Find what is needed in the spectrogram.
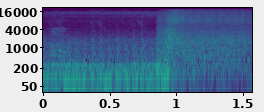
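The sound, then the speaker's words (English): A low, steady engine rumble gives way to a sudden loud blast of rockets firing from a helicopter swooping in low over the ground on a sortie, recorded on GoPro footage, followed by a sustained roaring hiss that fills the rest of the moment. “GoPro footage from the sortie shows the rockets firing as the copter swoops in low over the ground.”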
